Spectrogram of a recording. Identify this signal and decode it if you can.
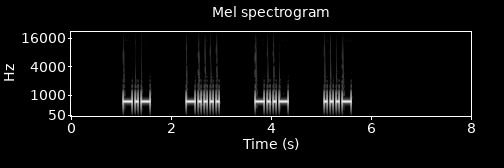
Morse code, heard as a keyed tone, about 20 wpm, spaced as for 9 wpm, 700 Hz. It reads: K6XV
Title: USA Call Signs - 4 Characters - 4x Character Spacing - 20wpm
